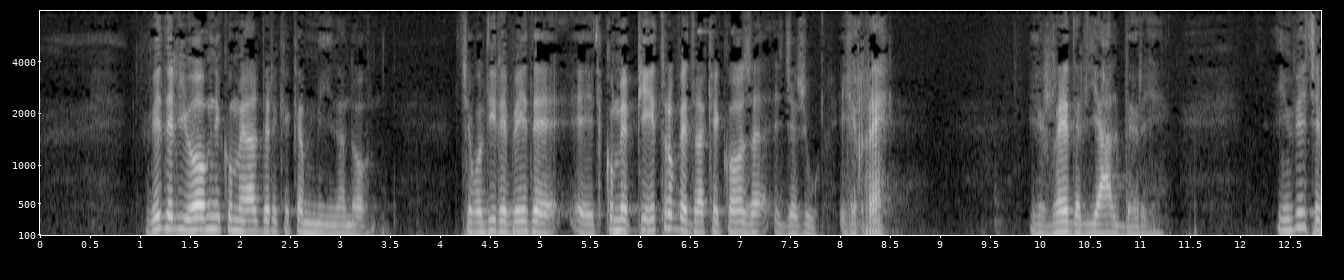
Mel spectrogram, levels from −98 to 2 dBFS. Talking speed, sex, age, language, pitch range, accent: 120 wpm, male, 60-79, Italian, 115-145 Hz, native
